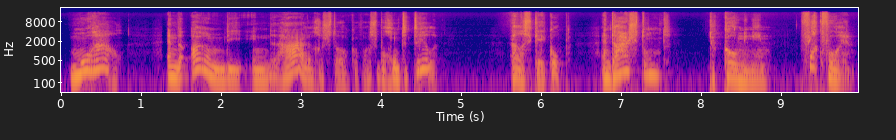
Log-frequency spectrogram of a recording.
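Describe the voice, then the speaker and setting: Audiobook narrator, husky voice, lively pitch movement. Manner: expressive storytelling. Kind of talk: audiobook reading.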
